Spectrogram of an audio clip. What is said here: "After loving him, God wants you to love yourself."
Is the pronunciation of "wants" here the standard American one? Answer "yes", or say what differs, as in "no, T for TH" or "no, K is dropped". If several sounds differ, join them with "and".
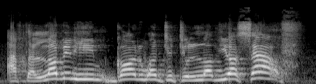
no, S is dropped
